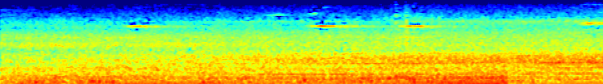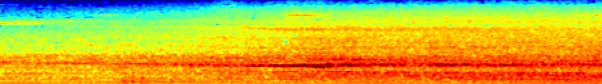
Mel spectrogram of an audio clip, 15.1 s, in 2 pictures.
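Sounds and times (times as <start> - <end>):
train rumbling: 0.0 - 15.0
short high squeaks: 3.4 - 5.5.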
